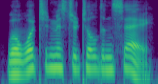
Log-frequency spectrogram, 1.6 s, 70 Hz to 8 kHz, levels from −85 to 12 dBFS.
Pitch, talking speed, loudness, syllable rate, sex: 150 Hz, 225 wpm, -18 LUFS, 4.9 syllables/s, male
